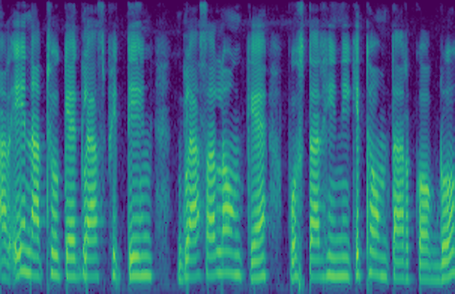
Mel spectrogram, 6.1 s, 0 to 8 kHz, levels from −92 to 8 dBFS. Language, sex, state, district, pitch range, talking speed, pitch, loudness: Karbi, female, Assam, Karbi Anglong, 180-200 Hz, 140 wpm, 190 Hz, -16 LUFS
